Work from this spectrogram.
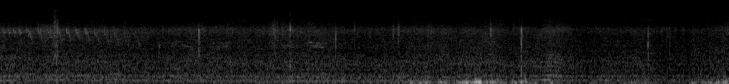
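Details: Many bees flying in to a beehive carrying spring pollen on 28 March; steady low droning hum of wings, with brief louder buzzes as individual bees pass close near the end.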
